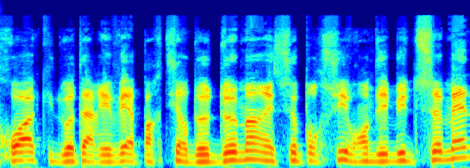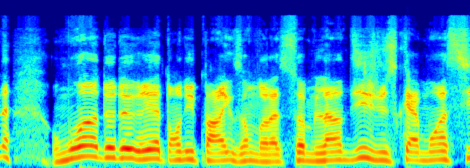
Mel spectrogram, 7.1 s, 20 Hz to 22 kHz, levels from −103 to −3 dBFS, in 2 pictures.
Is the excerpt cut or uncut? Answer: uncut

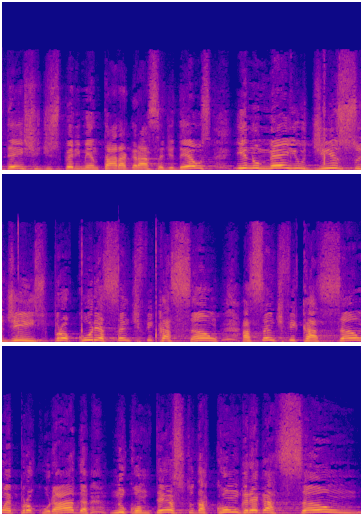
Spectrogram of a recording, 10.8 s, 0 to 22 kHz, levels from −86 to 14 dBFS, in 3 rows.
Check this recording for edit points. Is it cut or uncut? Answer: uncut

